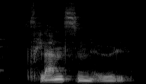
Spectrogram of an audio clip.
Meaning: vegetable oil
- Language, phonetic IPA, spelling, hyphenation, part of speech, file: German, [ˈp͡flant͡sn̩ˌʔøːl], Pflanzenöl, Pflan‧zen‧öl, noun, De-Pflanzenöl.ogg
